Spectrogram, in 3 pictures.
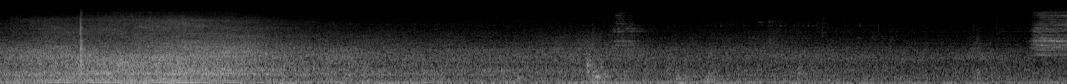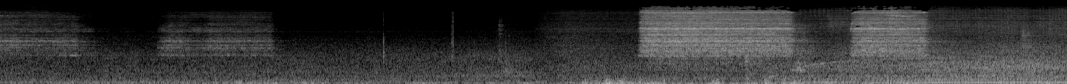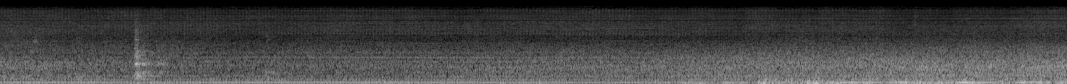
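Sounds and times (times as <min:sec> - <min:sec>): hissing air bursts: 0:10.3 - 0:11.7, 0:12.3 - 0:13.5, 0:16.0 - 0:30.6.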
